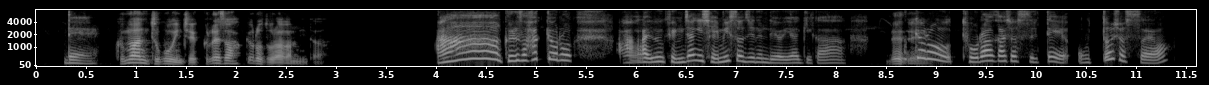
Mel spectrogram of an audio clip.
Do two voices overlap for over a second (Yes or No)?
No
